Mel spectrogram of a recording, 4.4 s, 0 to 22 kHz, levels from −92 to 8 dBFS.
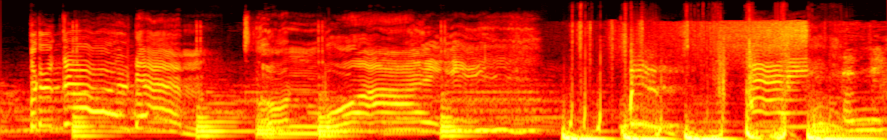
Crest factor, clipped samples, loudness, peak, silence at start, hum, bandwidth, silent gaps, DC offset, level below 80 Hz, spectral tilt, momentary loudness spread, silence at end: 8 dB; 2%; -11 LUFS; 0 dBFS; 0 s; none; 13.5 kHz; none; under 0.1%; -10 dBFS; -4.5 dB/octave; 5 LU; 0 s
